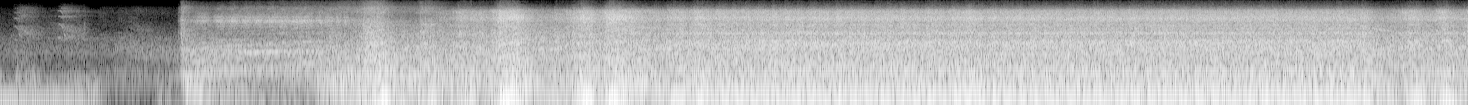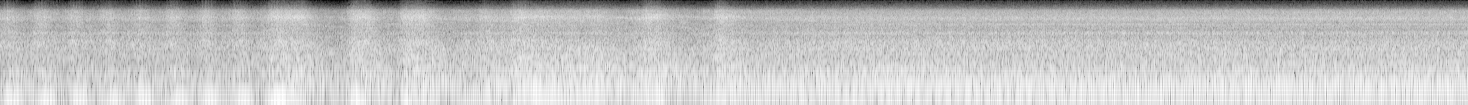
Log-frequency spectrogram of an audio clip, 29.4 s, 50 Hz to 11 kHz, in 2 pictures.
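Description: Ford TW25 tractor's six-cylinder turbo diesel cranking and catching about two seconds in on a cold start after more than a month standing. It runs with uneven surges, pulses for a few seconds in the middle, and settles to a steady idle near the end.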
